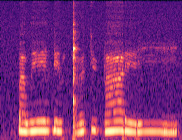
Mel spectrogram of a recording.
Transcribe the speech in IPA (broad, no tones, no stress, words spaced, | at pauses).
k͡paweːl ɗeu̯ɡ͡ǃœ tybaː ɾeːɾiː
